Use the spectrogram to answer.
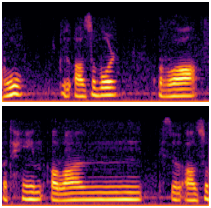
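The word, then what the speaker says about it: ر: sometimes we'll read the ra lightly. What is the situation when we'll read ra boldly? So definitely when ra has any of movement upon it, then we should pronounce ra boldly.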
